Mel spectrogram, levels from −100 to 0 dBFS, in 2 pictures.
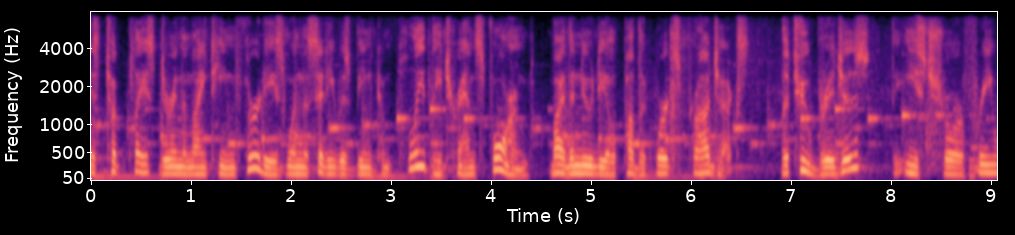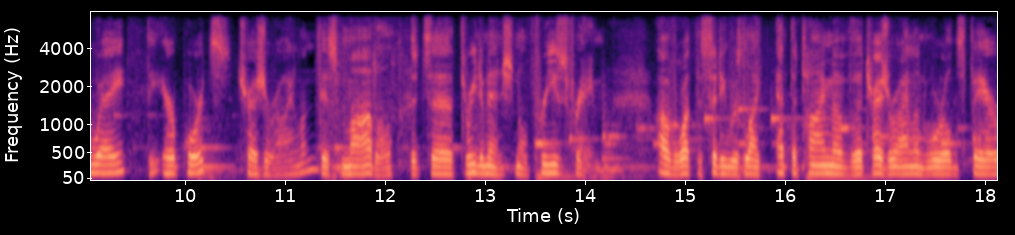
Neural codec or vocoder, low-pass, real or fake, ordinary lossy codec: none; 7.2 kHz; real; MP3, 64 kbps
